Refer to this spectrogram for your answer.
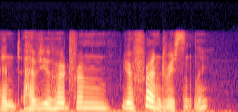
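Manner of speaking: voice dropped a touch, slightly hushed, direct, pointed. Acting out a man asking you about your friend, slightly lowered voice. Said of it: "he sort of lowers his voice just a little bit".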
